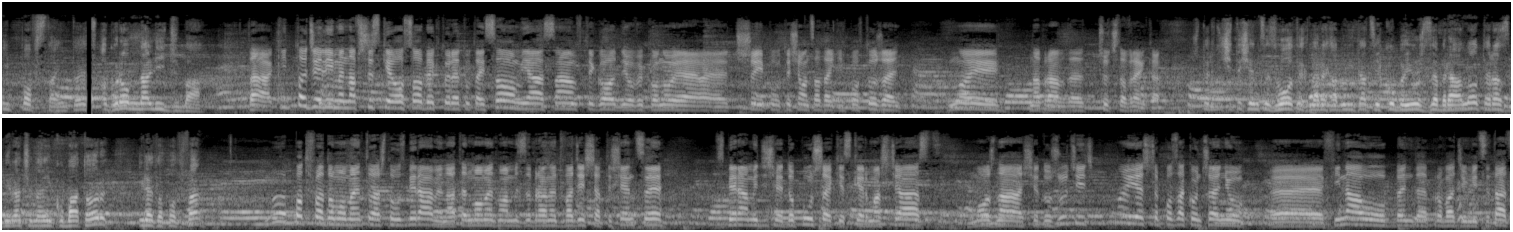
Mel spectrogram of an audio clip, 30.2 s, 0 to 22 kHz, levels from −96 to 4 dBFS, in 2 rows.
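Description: At 0.83 s the sound drops out in a short digital broadcast dropout, falling silent in about 8 ms and returning at 0.90 s. The receiver stopped getting decodable frames and muted until valid ones resumed. About 48 ms of programme is missing, which fits two lost frames. Concealment in streaming codecs repeats or smears audio across a lost packet, but this gap is true silence with a quick fade into it, and the sound picks up later without any repeated material.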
